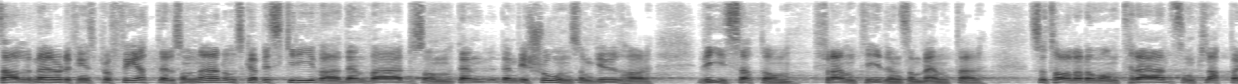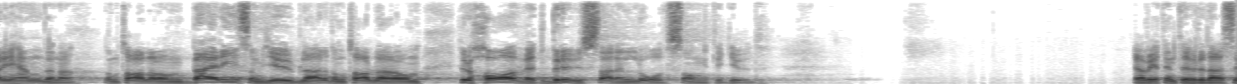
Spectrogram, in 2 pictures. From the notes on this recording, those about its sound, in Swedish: Inspelad i Roseniuskyrkan den 4 september 2022.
